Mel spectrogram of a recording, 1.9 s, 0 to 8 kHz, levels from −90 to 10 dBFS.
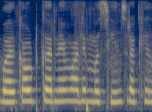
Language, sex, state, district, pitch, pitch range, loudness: Hindi, female, Jharkhand, Garhwa, 295 Hz, 280-300 Hz, -15 LUFS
